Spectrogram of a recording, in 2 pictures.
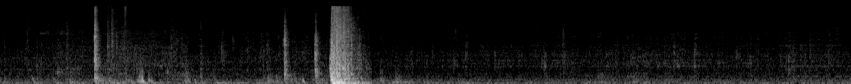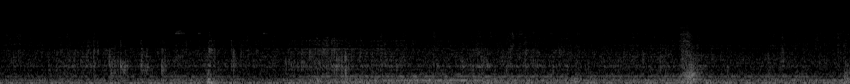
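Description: A few clicks and knocks, then a pickup truck's cab door slamming shut about three seconds in, heard from inside the cab. After that come faint, muffled knocks of junk being handled in the truck bed behind the rear window.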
